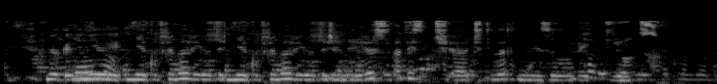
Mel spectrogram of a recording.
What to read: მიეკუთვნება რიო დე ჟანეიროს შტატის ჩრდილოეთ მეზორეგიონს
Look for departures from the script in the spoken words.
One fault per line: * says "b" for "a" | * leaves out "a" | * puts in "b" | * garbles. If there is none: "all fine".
* puts in "მიეკუთვნება რიო დე"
